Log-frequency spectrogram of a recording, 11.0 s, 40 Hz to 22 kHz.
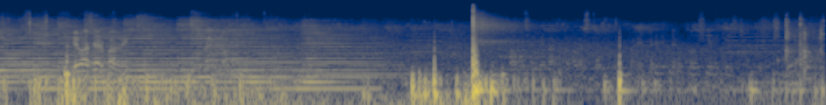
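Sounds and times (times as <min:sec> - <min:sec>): sharp knock on audio gear: 0:06.4 - 0:06.9.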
